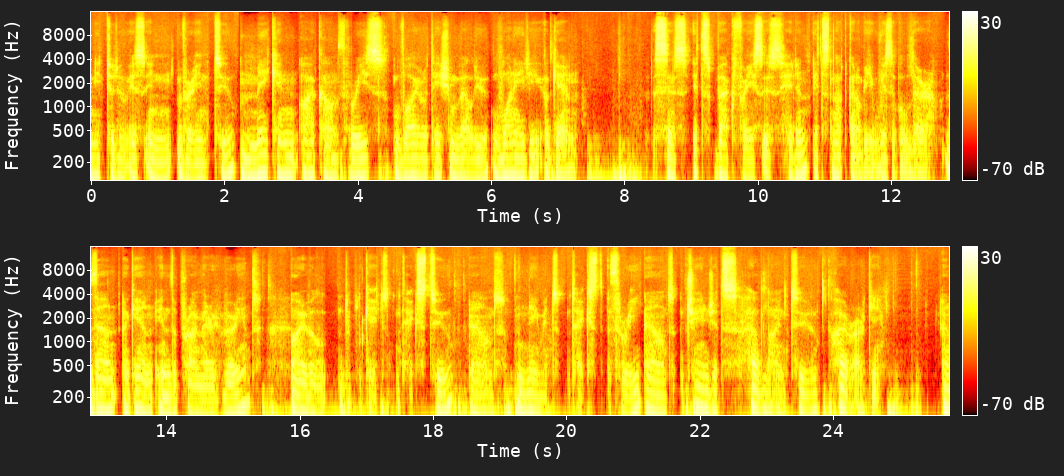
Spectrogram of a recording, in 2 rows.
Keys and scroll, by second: 7.2-8.4 typing, 17.2 super+d, 19.0 typing, 19.2 Return, 24.9 super+v, 25.2 Return.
